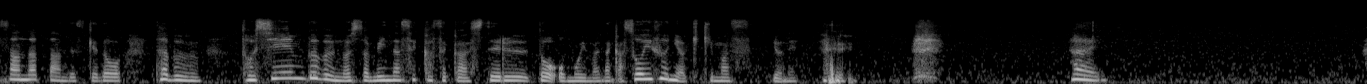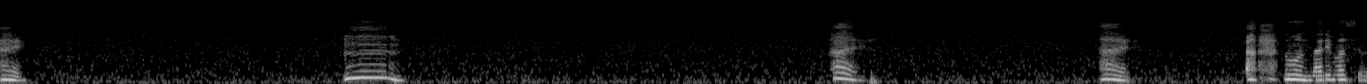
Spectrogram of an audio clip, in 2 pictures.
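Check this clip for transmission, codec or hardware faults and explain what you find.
Three faults stand out, one across the whole clip and two brief ones close together near the end.

Overdone noise removal: throughout, the background drops and breaks up into twinkling specks, because an overly strong noise reducer shut down bands near its noise estimate.

Short stall from a late packet, 19.39 to 19.45 s: a sound is held about 25 ms too long with a slight buzz or dip, as the receiver stretched the last audio while awaiting a late packet, losing nothing.

Short concealed packet loss, 20.03 to 20.10 s: a brief smear replaces about 40 ms of lost audio, which the receiver bridged with about 36 ms synthesised from the preceding sound before blending back.

The call codec's upper limit near 8 kHz is audible as a softened top end.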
